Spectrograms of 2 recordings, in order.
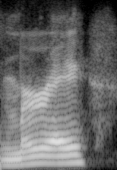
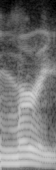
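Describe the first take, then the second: First: The name is said the way it looks spelled. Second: The name is said the British way. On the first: "to me it looks like it says Murray" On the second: "it seems like they call him Murray"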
